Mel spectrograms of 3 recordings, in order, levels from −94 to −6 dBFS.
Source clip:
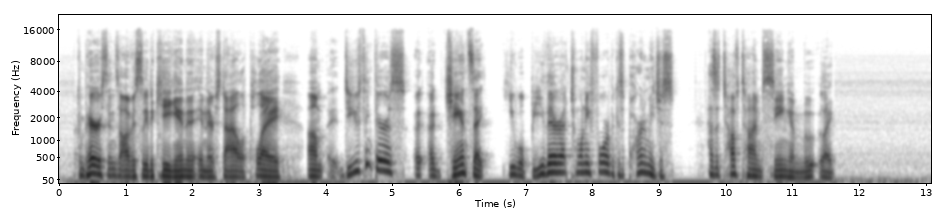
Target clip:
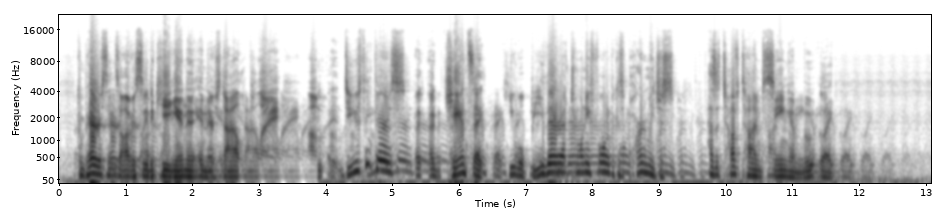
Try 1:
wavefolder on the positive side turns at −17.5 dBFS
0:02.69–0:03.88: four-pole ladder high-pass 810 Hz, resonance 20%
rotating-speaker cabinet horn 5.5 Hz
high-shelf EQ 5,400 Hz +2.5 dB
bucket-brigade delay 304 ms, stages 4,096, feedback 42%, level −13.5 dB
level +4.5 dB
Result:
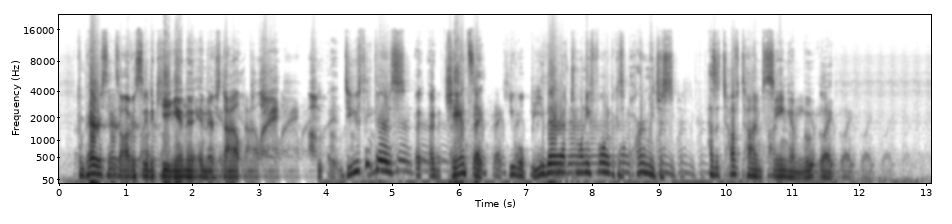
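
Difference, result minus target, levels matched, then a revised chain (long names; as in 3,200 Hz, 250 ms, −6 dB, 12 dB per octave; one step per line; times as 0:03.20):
8,000 Hz band +4.5 dB
wavefolder on the positive side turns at −17.5 dBFS
0:02.69–0:03.88: four-pole ladder high-pass 810 Hz, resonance 20%
rotating-speaker cabinet horn 5.5 Hz
high-shelf EQ 5,400 Hz −5 dB
bucket-brigade delay 304 ms, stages 4,096, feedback 42%, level −13.5 dB
level +4.5 dB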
